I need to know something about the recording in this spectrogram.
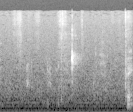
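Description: Near silence, with a few faint small clicks and ticks of hands handling a cloth badge and a packaged item over a cardboard box.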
